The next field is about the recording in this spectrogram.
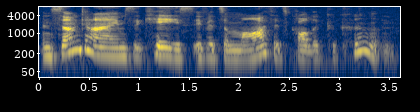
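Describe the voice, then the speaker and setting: Expressive woman teacher reading aloud, lively pitch. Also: husky. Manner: expressive, drawn-out reading with teacherly explanations and check-ins. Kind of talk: read-aloud picture book lesson with explanatory asides.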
